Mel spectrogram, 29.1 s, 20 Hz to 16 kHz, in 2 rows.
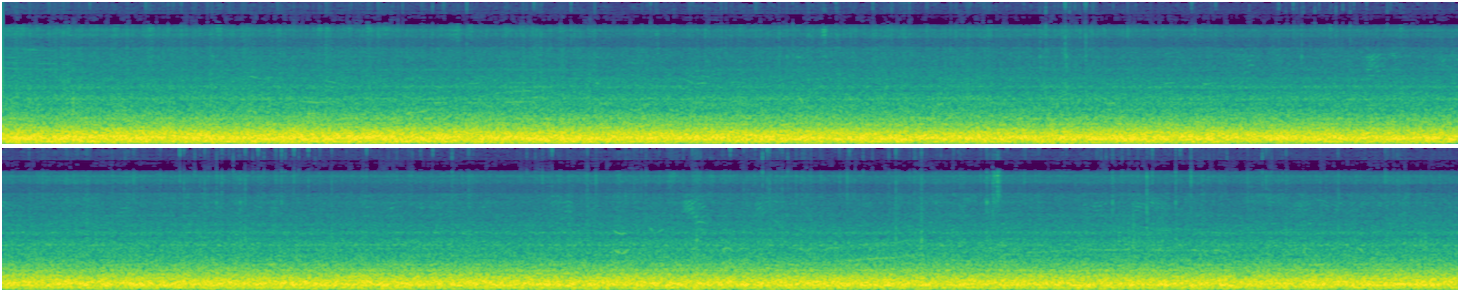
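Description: Steady, loud cabin rumble of an Airbus A320 on its takeoff run, heard beside the wing: the jet engines at high thrust mixed with the wheels rolling on the runway.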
